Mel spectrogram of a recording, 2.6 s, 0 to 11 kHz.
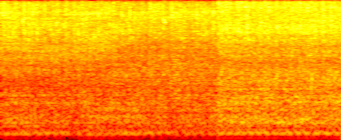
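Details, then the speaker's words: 1987 Buick Regal Turbo T not driven in years, first start: an uneven, lumpy idle that picks up when revved but never smooths out. It runs rough, possibly from vacuum leaks. "alright she started now is it gonna stay running don't sound the greatest but it does run"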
